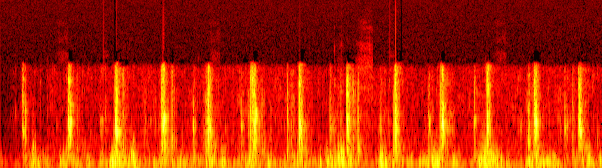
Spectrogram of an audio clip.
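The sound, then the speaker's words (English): A horse galloping makes many quick hoofbeats that fall in an even, steady rhythm and stay fairly loud throughout. “Every time I hear a horse gallop, I get the feeling that links me to my UAE.”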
